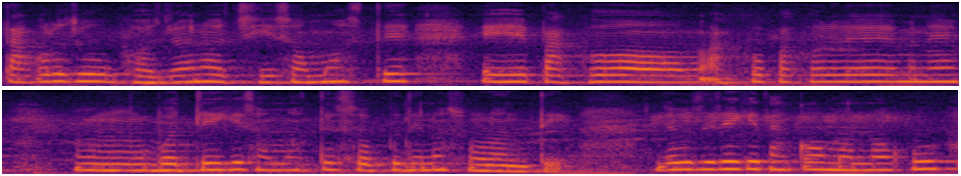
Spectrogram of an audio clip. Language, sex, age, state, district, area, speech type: Odia, female, 18-30, Odisha, Mayurbhanj, rural, spontaneous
